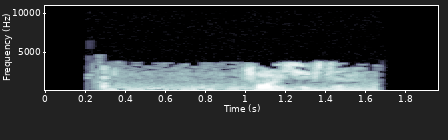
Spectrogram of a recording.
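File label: Sheriff Dispatch, Scanner audio recording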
